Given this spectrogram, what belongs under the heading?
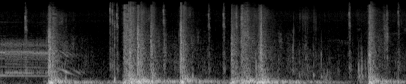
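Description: Gunfire in a team shooter game, a quick string of sharp, loud shots in uneven bursts, close and punchy, with game sounds beneath and no clear talking.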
